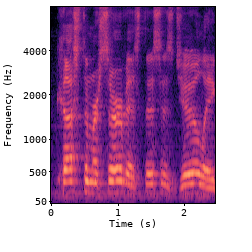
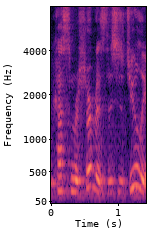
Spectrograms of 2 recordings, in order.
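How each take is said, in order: First: The voice sounds flat and uninterested. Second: The voice sounds warm and friendly. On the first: The agent does not want to help. The speaker calls it wrong. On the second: The agent is glad to help. The speaker calls it right.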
